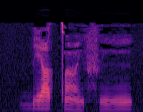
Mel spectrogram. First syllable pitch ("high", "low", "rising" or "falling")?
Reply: high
